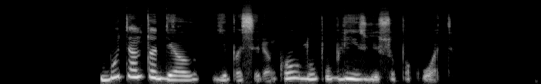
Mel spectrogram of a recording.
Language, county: Lithuanian, Vilnius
